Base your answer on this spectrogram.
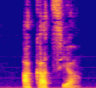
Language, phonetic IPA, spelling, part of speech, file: Polish, [aˈkat͡sʲja], akacja, noun, Pl-akacja.ogg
